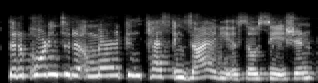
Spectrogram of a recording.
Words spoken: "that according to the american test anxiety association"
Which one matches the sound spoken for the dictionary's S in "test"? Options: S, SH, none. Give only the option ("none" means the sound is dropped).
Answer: S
